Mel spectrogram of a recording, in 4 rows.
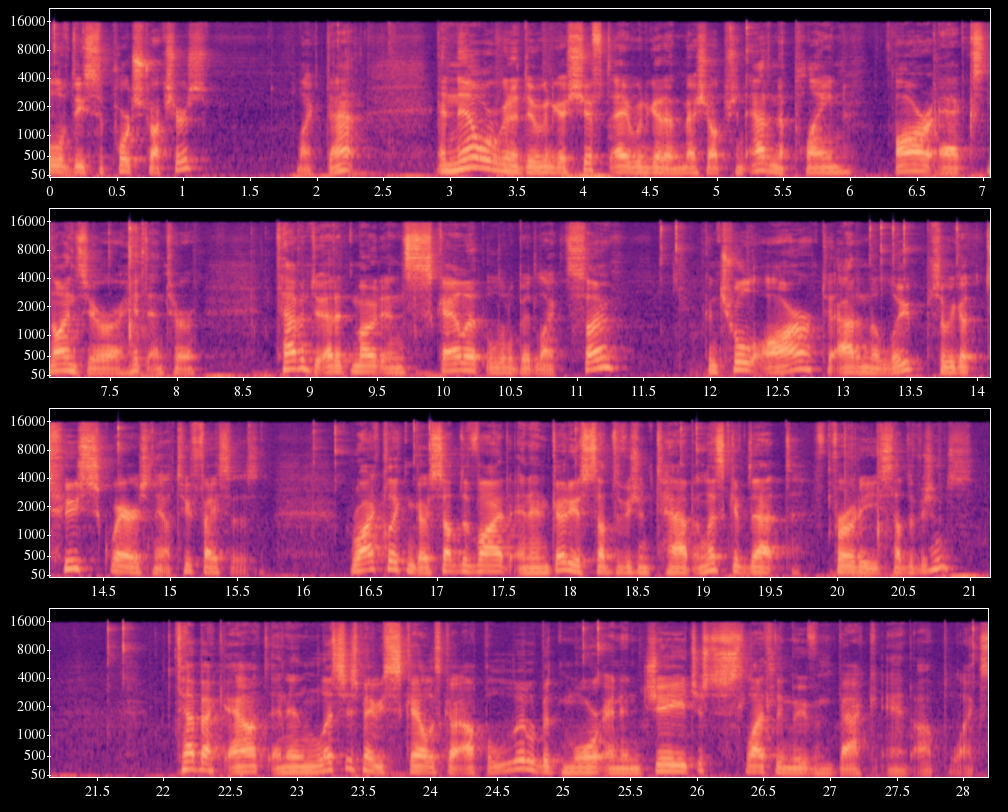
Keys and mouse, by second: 0.2-2.1 middle drag, 2.2 alt+a, 2.9 KP_1, 3.9 shift+a, 6.3 r, 6.6 x, 6.8 9, 6.9 0, 7.6 Return, 8.6 Tab, 8.9 shift+middle click, 9.6 s, 9.8 x, 11.6 click, 12.2 ctrl+r, 13.2 click, 13.3 click, 13.8 click, 14.8 middle click, 16.0 right click, 18.8-20.3 drag, 21.5 click, 22.1 Tab, 22.8 KP_3, 23.6 s, 25.5 g.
